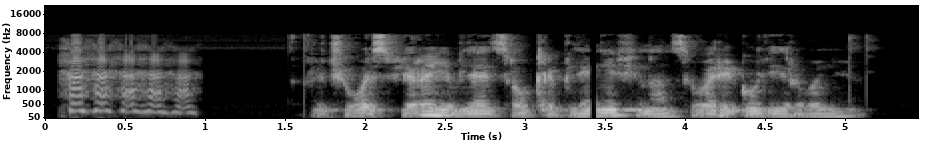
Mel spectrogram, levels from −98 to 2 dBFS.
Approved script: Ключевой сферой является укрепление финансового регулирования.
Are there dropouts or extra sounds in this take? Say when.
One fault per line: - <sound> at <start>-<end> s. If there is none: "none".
- laugh at 0.1-1.0 s
- dropout at 3.4-3.5 s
